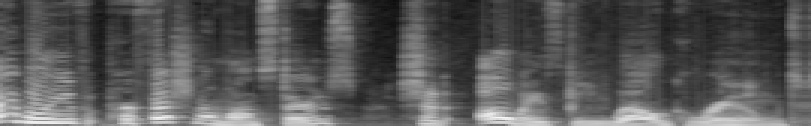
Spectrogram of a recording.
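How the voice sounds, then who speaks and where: In a put-on character voice, a woman speaks at a moderate pace in a high pitch with very wide pitch swings. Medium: read story. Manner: refined, polite.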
